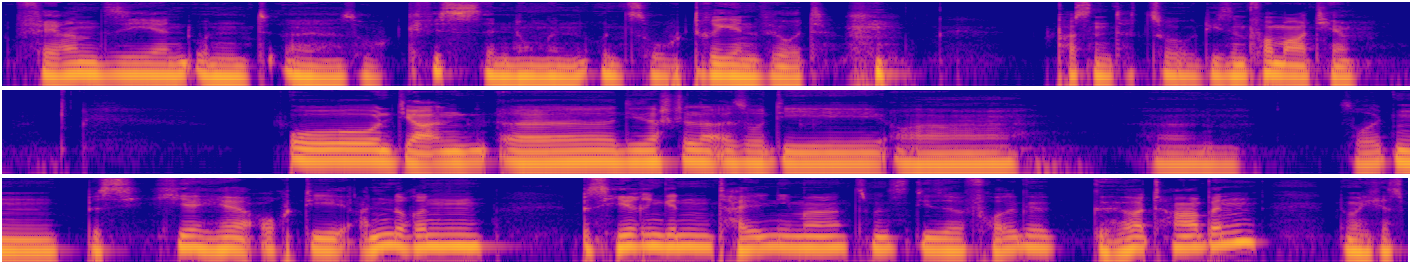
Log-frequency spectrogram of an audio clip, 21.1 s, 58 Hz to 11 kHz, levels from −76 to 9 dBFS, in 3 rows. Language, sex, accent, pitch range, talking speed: German, male, German, 105-135 Hz, 115 wpm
